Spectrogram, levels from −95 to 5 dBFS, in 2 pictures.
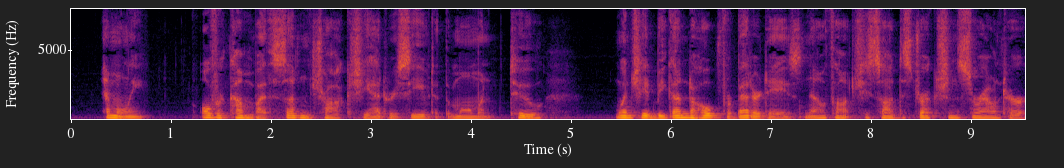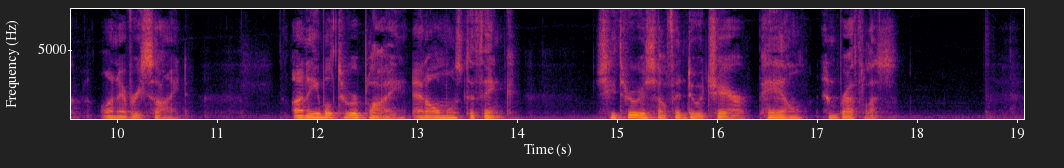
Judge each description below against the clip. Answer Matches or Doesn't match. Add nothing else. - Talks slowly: Doesn't match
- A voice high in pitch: Doesn't match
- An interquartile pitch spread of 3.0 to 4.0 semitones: Matches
